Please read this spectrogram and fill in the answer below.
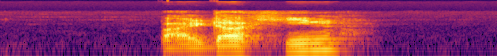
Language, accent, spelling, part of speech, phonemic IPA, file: German, Austria, Baldachin, noun, /ˈbaldaˌxiːn/, De-at-Baldachin.ogg
- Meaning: canopy, dais, baldaquin (ornamental roof over an altar, throne, bed etc.)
